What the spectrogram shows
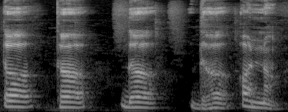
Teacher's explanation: दोनों दांतों के ऊपर वाले और नीचे वाले दांतों के बीच में से जीवा बाहर आ रही है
